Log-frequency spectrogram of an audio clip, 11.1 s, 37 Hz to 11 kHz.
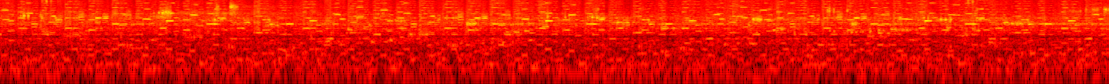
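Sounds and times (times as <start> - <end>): electronic synthesizer music: 2.0 - 3.6, 8.1 - 11.0.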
